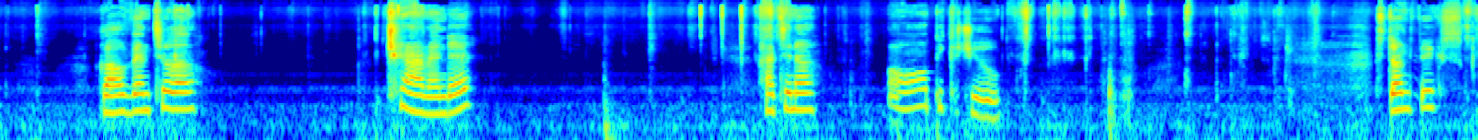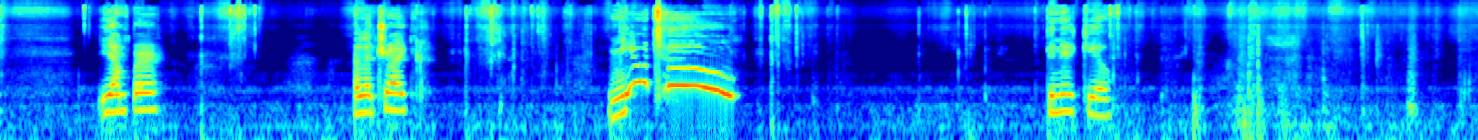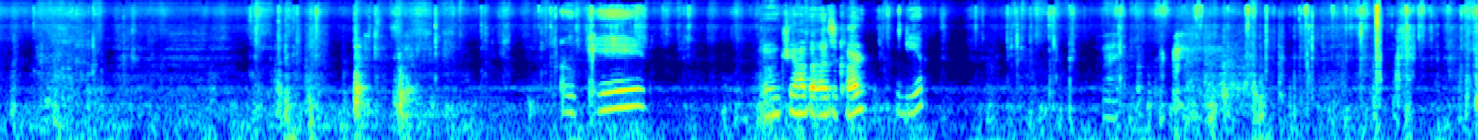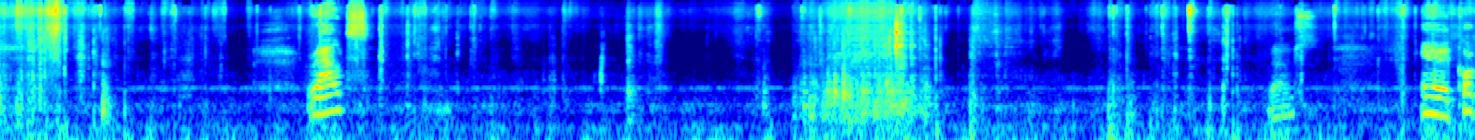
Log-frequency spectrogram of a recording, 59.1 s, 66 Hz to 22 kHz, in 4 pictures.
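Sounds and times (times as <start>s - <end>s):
trading cards rustling: 9.0s - 13.3s, 18.6s - 21.1s, 38.4s - 46.8s.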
